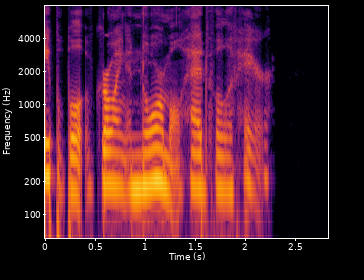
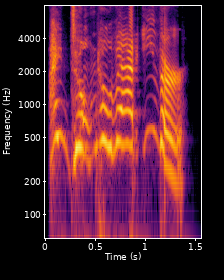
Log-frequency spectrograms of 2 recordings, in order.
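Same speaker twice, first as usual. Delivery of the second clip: much higher and louder, yelling; furious shout; 13 semitones higher, 6 dB louder than usual. A narrator's reading. Katara yelling at the prince in frustration, furious. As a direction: scream it in frustration.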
